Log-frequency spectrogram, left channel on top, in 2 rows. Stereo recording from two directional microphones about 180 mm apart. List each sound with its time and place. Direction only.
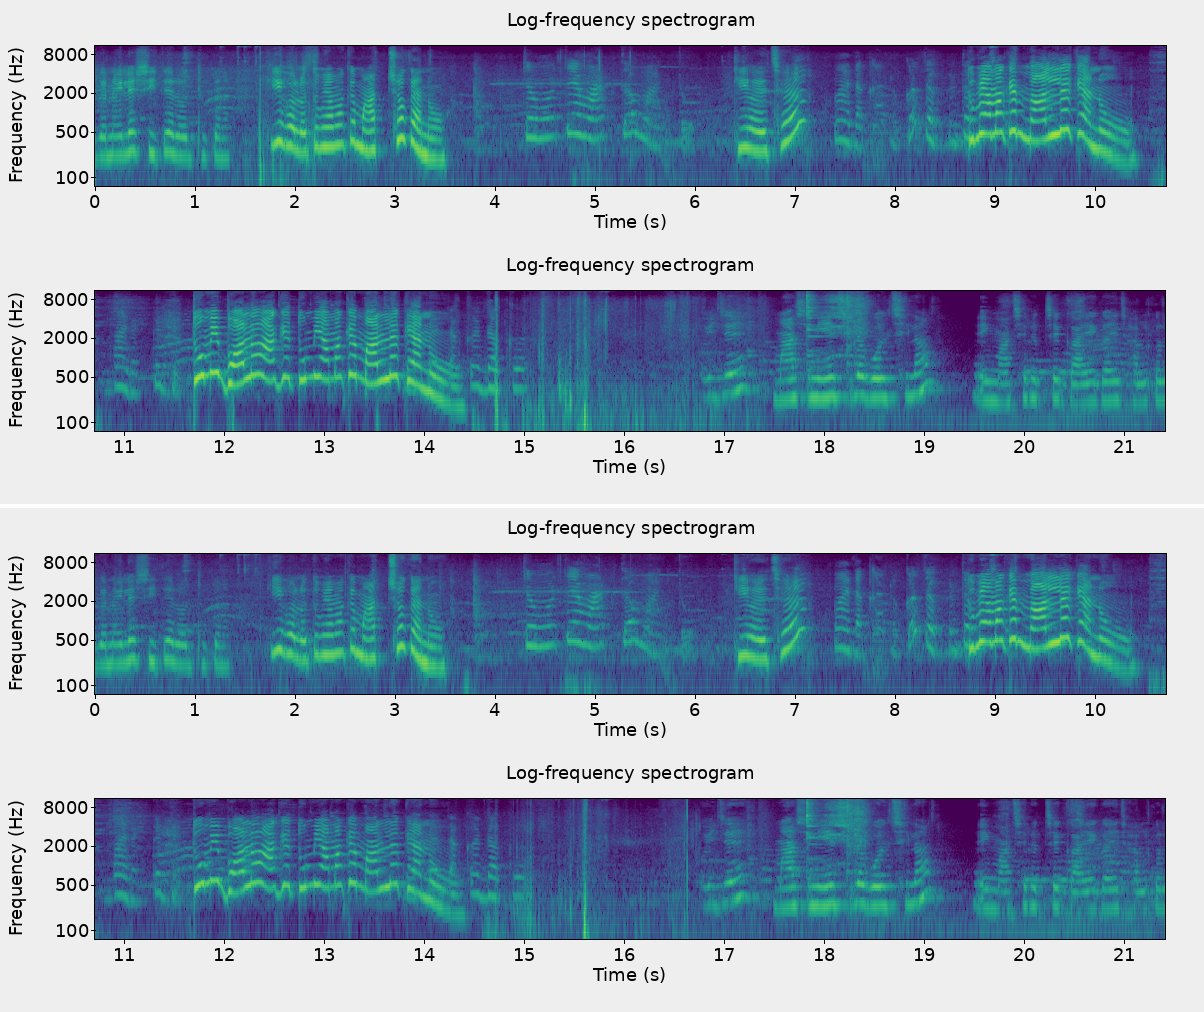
0.0 s a woman's voice: centre (ahead or behind)
4.3 s child singing: centre (ahead or behind)
6.4 s a woman's voice: centre (ahead or behind)
7.4 s a sound: 10° right (ahead or behind)
8.7 s a woman's voice: 5° left (ahead or behind)
11.7 s a child's voice: 30° left (ahead or behind); by 14.6 s 15° left (ahead or behind)
16.8 s speech: centre (ahead or behind)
